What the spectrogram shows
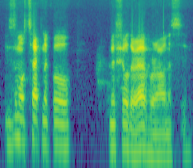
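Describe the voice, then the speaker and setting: A man's voice: on the low side, animated, brisk, a bit bright, no echo, rough recording. A man in his late twenties, arguing football in casual chat, emphatic and repetitive, calling people bro. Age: 20s. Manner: emphatic, repeats himself, says bro a lot. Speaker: podcast co-host.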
